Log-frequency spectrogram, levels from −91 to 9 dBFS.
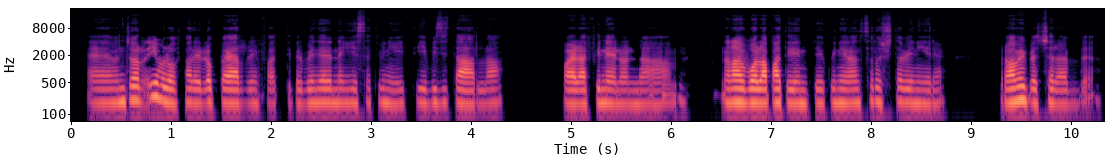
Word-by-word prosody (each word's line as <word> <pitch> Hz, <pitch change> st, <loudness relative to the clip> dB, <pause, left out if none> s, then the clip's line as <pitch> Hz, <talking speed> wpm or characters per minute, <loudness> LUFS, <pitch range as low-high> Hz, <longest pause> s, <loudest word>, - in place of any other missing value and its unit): Ehm, 180 Hz, 0 st, -5 dB
un 190 Hz, -, 0 dB
giorn 205 Hz, -1 st, +2 dB
io 245 Hz, +1 st, +5 dB
volevo 190 Hz, -5 st, +3 dB
fare 180 Hz, +1 st, -3 dB
l' -, -, -10 dB
au 185 Hz, -, +2 dB
pair 175 Hz, -2 st, +2 dB
infatti 175 Hz, 0 st, -12 dB
per 175 Hz, -1 st, -8 dB
venire 180 Hz, +1 st, -1 dB
negli 180 Hz, 0 st, -5 dB
Stati 185 Hz, +2 st, -15 dB
Uniti 175 Hz, +1 st, -8 dB
e -, -, -3 dB
visitarla, 175 Hz, -1 st, -2 dB, 0.6 s
poi 175 Hz, -1 st, +3 dB
alla 170 Hz, 0 st, +4 dB
fine 175 Hz, 0 st, -2 dB
non 170 Hz, 0 st, -6 dB, 0.8 s
non 185 Hz, -6 st, -3 dB
avevo 185 Hz, 0 st, +8 dB
la 180 Hz, 0 st, +9 dB
patente, 175 Hz, -1 st, 0 dB
quindi 180 Hz, -1 st, -4 dB
non 175 Hz, +1 st, -2 dB
sono 195 Hz, +2 st, -11 dB
riuscita 190 Hz, +2 st, -7 dB
a -, -, -2 dB
venire, 175 Hz, -1 st, -5 dB, 0.5 s
però 185 Hz, -3 st, +5 dB
mi 210 Hz, +1 st, +7 dB
piacerebbe. 170 Hz, -2 st, -5 dB
180 Hz, 195 wpm, -24 LUFS, 175-185 Hz, 0.8 s, la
